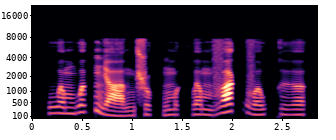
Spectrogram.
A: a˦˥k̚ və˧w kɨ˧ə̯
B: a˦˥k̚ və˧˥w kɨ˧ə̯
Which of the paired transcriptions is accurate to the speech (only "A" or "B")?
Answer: B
